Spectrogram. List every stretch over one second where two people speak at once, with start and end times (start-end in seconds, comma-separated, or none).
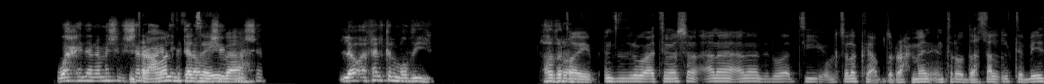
1.3-2.6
